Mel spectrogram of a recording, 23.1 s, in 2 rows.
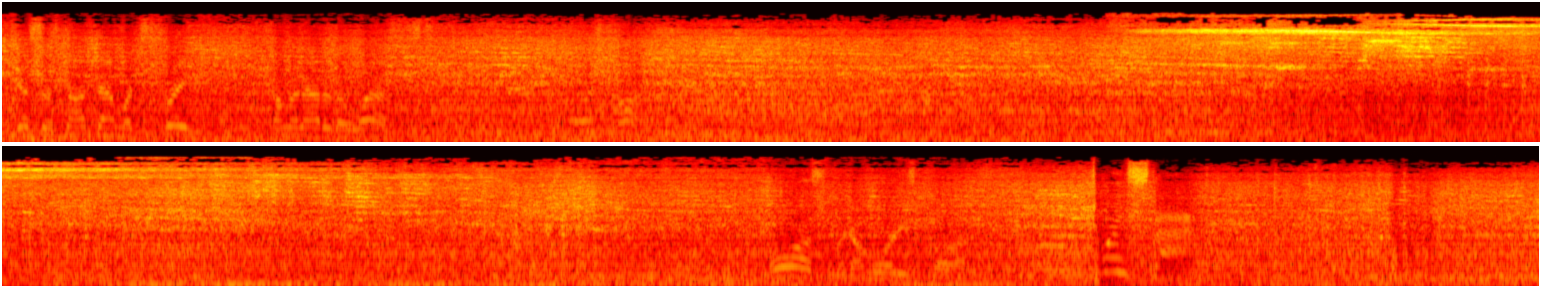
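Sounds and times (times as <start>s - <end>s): freight train wheels rumbling: 0.0s - 23.0s
high wheel squeal: 7.0s - 15.3s.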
